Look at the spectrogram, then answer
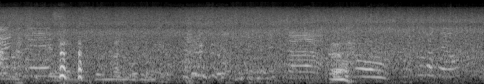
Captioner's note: laughter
